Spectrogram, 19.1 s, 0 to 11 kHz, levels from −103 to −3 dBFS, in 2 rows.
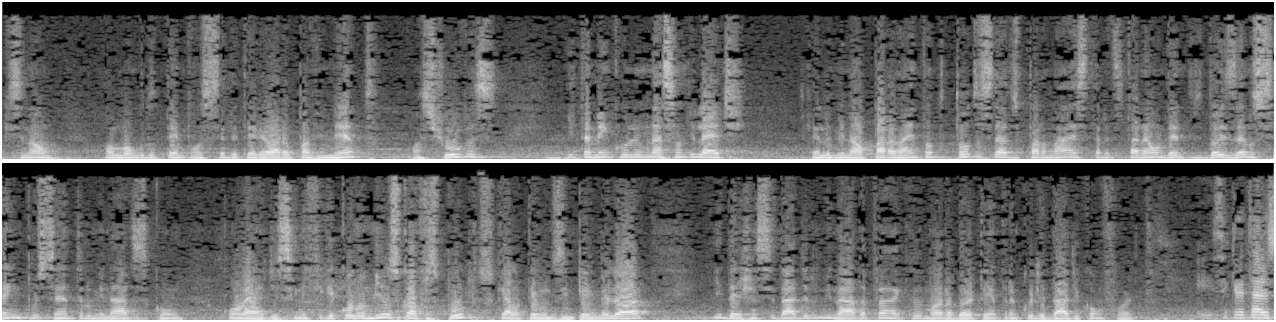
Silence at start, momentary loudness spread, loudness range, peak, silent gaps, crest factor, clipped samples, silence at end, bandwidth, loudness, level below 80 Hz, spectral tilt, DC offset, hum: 0 s; 11 LU; 2 LU; -2 dBFS; none; 16 dB; under 0.1%; 0 s; 10.5 kHz; -19 LUFS; -44 dBFS; -6 dB/octave; under 0.1%; none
